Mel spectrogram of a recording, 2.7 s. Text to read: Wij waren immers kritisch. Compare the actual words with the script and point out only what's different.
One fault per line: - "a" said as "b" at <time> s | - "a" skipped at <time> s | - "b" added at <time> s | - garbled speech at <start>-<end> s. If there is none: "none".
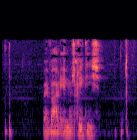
none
